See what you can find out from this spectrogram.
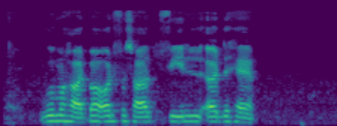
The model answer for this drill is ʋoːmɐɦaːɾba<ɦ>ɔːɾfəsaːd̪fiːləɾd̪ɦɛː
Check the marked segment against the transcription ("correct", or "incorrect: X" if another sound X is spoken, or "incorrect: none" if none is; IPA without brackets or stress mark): incorrect: none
